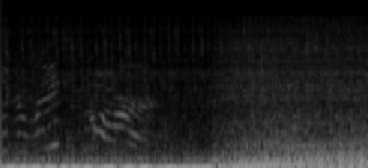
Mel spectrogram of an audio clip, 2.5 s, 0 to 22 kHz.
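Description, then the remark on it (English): A fifth-generation Camaro ZL1 engine with headers rumbles loudly, a deep steady idle that turns rougher and choppier partway through, with faint warbling tones early on. “This is ZL1, fifth generation ZL1 with headers.”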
